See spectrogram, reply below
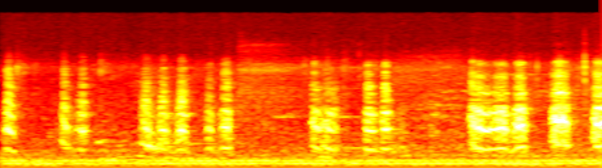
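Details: Restless male junglefowl giving harsh, broadband clucking notes in short irregular bursts, some doubled, with quiet gaps and a loud cluster near the end over a low steady hum.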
